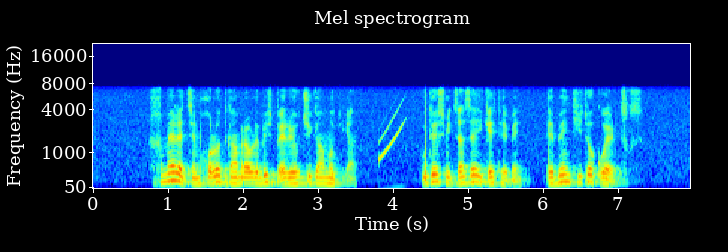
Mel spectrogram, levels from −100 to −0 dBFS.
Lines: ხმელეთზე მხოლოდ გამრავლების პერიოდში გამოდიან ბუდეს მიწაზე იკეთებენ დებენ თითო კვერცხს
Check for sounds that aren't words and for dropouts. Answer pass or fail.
fail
